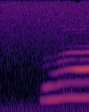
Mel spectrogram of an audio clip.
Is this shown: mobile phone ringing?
no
